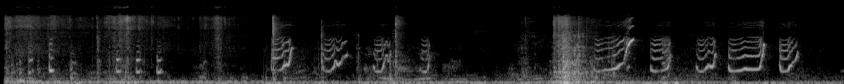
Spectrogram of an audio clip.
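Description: A guinea pig gives high, squealing wheeks, each rising then dipping, over a low background rumble.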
